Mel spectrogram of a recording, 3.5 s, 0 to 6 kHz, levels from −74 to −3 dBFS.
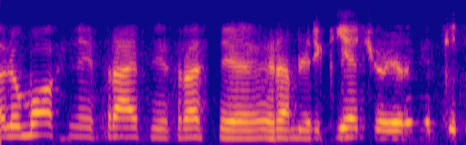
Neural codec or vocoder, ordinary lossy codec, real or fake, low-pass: autoencoder, 48 kHz, 32 numbers a frame, DAC-VAE, trained on Japanese speech; AAC, 24 kbps; fake; 5.4 kHz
